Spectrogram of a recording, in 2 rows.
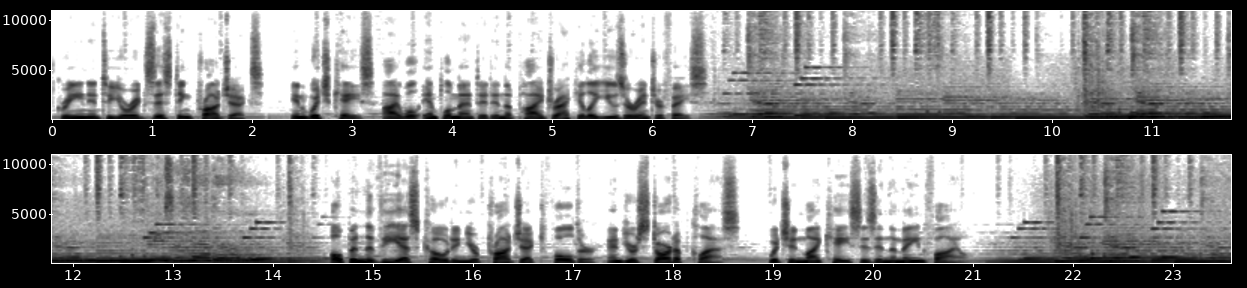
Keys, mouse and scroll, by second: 0.1 click, 3.7 click, 4.1-5.4 typing, 6.4-13.4 drag, 13.4-15.8 right drag, 15.8-21.2 drag, 23.1-23.5 drag.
